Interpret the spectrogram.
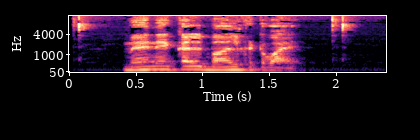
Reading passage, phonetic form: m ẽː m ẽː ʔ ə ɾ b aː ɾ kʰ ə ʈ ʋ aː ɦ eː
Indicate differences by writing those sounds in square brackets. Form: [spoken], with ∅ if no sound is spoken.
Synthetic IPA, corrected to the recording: m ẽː [n] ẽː [k] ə [l] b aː [l] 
